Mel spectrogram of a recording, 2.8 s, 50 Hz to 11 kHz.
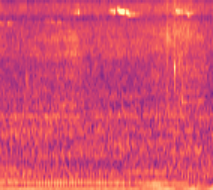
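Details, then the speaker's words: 2009 Ford Mondeo 1.8 Duratorq TDCi (QYBA) diesel held at 1500 rpm shakes with a heavy, uneven low shudder, a misfire earlier suspected as a dual mass flywheel fault; found to be a faulty injector. "oh if you just tuck it up to 1500 rpm there shakes its knackers"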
